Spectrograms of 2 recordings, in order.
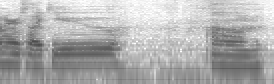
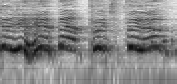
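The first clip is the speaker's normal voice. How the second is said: high, very loud, laughing mock British voice; hammed-up British accent; 19 dB louder than usual. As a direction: caricature a posh Brit, loud and high. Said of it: "I can't do accents".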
